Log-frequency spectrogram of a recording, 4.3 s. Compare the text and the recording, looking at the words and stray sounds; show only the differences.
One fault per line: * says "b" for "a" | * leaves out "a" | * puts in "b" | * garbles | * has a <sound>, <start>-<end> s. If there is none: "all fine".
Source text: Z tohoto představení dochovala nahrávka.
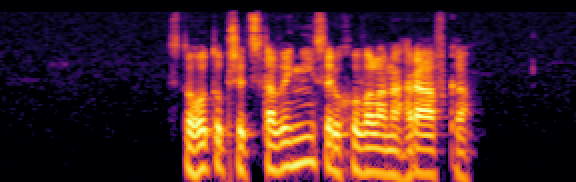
* puts in "se"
